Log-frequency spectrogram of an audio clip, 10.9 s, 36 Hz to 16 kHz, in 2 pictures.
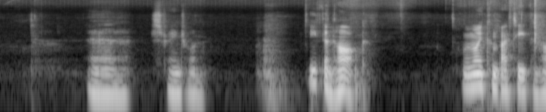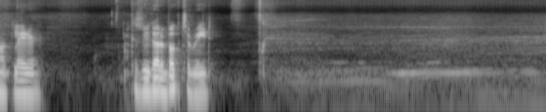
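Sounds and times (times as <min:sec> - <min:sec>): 
speech: 0:00.9 - 0:02.2, 0:03.1 - 0:03.8, 0:04.6 - 0:06.0, 0:06.7 - 0:07.7
small motorbike or moped engine droning outside an open window: 0:08.3 - 0:10.9.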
